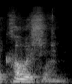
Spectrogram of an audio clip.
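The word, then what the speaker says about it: Choshen: Now people call this a breastplate, but let's call it in the Hebrew-esque pronunciation and call it the quotient.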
